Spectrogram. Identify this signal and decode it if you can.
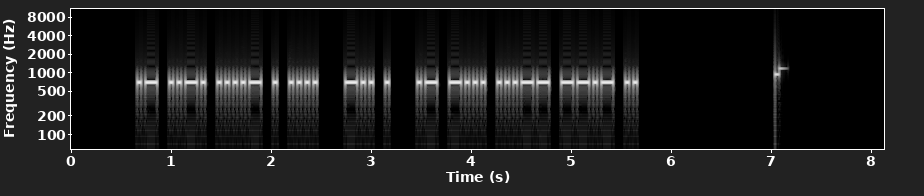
Morse code, heard as a keyed tone, about 32 wpm, 700 Hz. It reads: AF4EH DE AB3QI
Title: USA Callsign DE Callsign - 5 Characters - 30wpm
